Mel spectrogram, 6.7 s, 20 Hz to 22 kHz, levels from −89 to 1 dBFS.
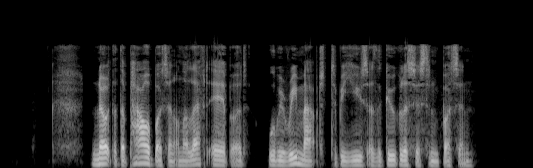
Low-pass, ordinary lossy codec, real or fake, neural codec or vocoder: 7.2 kHz; AAC, 48 kbps; real; none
